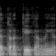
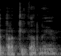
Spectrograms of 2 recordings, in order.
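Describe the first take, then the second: First: Echoed again, much softer; a quieter echo of the mantra; fading repetition. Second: Last echo, barely whispered. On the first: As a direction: let the refrain sink away. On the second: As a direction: whisper the refrain as it fades out. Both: Acted. Mantra of progress repeated, fading.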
